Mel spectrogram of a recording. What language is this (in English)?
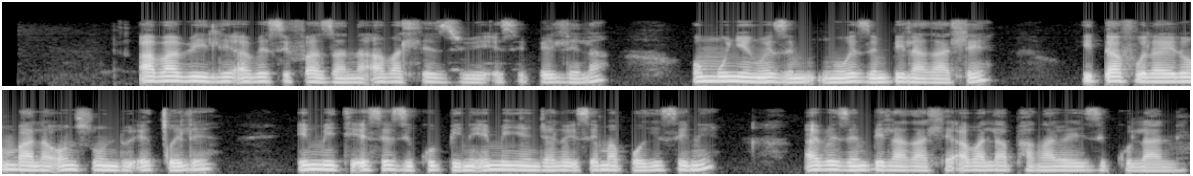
North Ndebele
